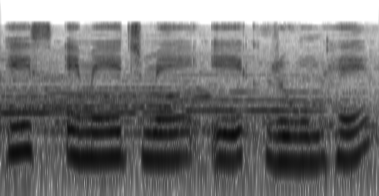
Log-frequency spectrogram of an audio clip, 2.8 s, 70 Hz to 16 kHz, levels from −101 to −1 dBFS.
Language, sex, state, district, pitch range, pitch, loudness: Hindi, female, Madhya Pradesh, Bhopal, 195-220 Hz, 200 Hz, -13 LUFS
